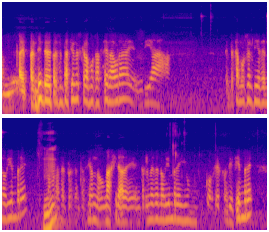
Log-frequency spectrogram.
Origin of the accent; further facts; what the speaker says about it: Santander, Cantabria, Spain; la Sala Escenario Santander, que es en mi tierra, con mis paisanos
